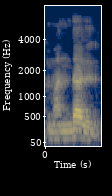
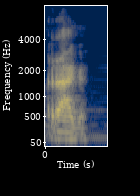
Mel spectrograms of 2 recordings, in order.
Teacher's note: la corta final de las palabras generalmente se elimina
